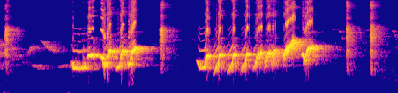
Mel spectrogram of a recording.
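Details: White-rumped shama singing, used to goad other birds into replying: two bursts of rapid, chattering warbled notes climbing in pitch, separated by a short pause, with scattered clicks around them.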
